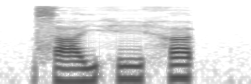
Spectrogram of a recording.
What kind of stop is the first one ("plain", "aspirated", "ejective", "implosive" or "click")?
plain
